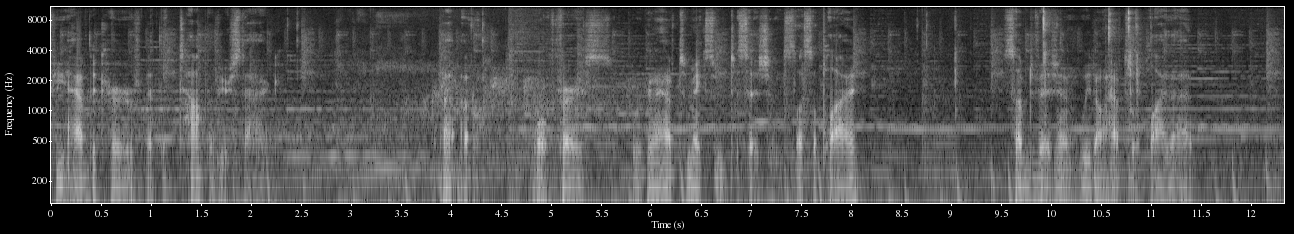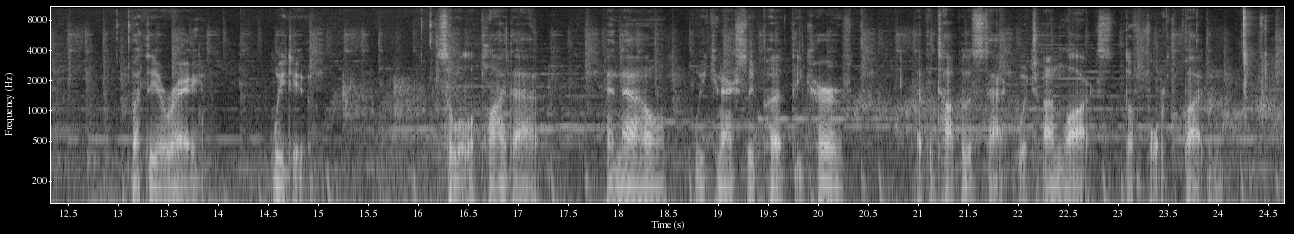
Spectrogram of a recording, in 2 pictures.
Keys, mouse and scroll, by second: 9.9 Escape, 13.0 click, 24.3 Escape.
